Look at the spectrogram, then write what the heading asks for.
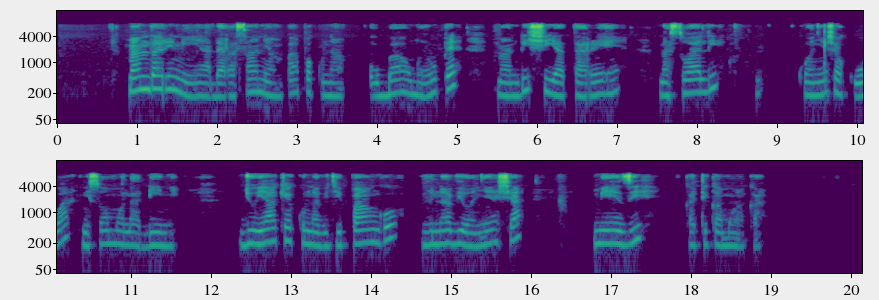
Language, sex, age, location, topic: Swahili, female, 25-35, Kisii, education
